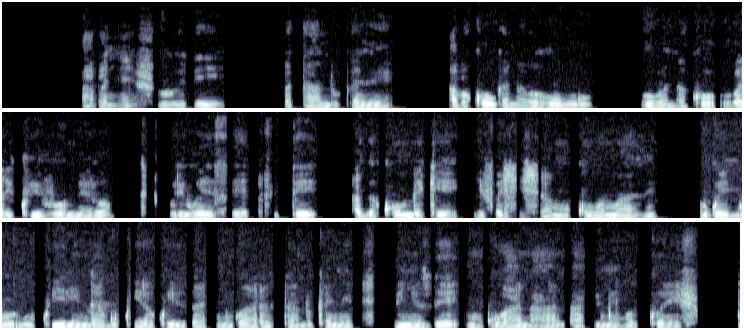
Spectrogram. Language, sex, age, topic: Kinyarwanda, female, 18-24, health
